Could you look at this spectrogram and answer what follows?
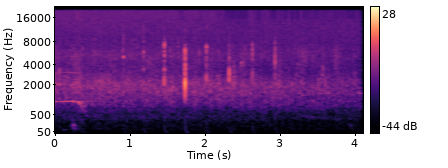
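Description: An elementary school audience at a kindergarten promotion ceremony applauds steadily for the teachers, a broad even clapping wash with a few sharper claps standing out, sustained throughout.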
